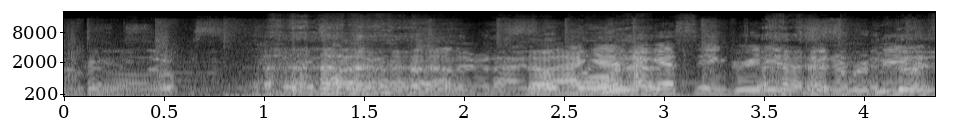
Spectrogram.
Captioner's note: laughter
